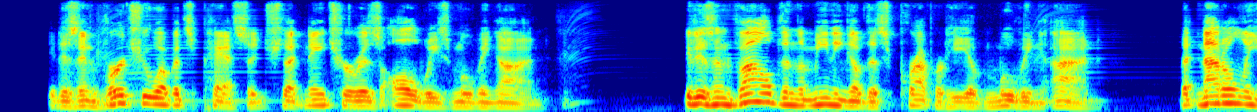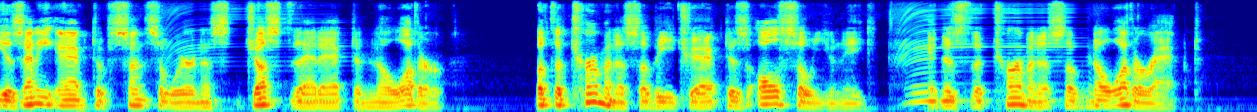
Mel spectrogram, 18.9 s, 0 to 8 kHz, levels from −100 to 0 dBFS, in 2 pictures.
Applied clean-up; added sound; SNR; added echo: neural mask model DeepFilterNet 3.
